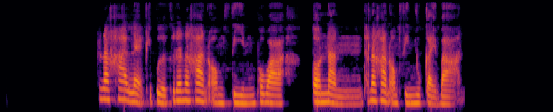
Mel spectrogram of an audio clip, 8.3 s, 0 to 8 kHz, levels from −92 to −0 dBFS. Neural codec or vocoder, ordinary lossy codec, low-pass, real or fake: none; none; 7.2 kHz; real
